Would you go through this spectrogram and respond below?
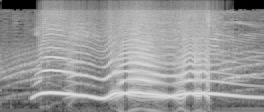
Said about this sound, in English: Chen leaps forward and flips the alarm switch. Sirens wail.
